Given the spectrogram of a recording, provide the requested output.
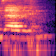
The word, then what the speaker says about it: Divine: It's pronounced Devin. Okay. I'm so sorry. I've been saying it wrong this whole time.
